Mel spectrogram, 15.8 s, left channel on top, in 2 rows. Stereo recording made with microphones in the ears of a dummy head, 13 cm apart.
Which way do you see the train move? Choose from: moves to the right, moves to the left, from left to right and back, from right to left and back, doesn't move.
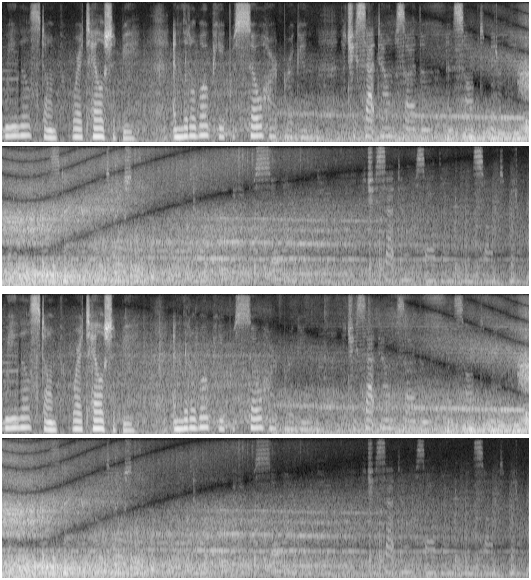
moves to the left.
